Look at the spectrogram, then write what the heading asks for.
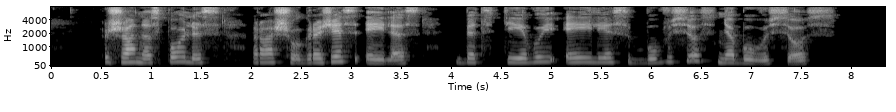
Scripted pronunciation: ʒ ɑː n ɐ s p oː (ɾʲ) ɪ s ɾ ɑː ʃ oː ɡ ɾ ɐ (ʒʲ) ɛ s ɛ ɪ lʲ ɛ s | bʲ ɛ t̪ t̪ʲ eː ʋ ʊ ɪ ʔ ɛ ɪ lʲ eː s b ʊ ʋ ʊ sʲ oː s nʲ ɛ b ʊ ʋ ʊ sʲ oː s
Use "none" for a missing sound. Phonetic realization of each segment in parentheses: lʲ, ʒʲ

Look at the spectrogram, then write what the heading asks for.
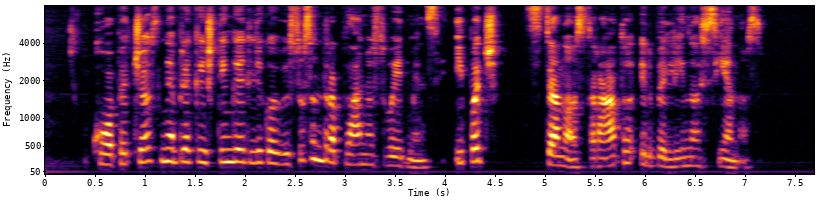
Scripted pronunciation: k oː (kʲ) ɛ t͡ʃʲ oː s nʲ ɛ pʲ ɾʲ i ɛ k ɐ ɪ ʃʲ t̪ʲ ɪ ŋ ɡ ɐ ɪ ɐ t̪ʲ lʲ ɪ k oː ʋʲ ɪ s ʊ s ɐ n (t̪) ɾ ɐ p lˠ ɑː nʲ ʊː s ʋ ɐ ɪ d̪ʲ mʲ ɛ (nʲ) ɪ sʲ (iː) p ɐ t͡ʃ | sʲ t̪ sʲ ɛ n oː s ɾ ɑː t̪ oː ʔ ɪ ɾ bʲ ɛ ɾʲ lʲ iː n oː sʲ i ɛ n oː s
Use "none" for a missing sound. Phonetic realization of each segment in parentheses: pʲ, t̪, nʲ, iː

